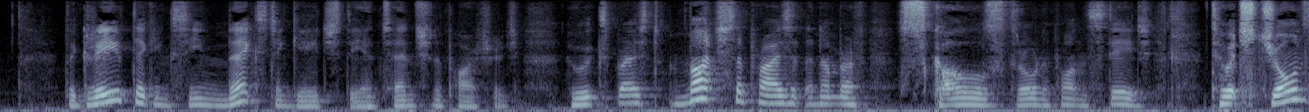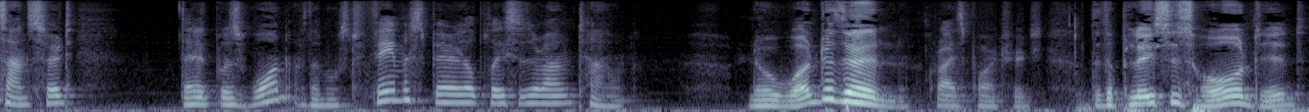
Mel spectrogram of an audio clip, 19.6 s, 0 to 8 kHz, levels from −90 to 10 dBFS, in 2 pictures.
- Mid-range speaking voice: No, low, 130 Hz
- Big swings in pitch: Yes, wide, 6.4 semitones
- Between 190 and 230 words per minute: No, average, 150 wpm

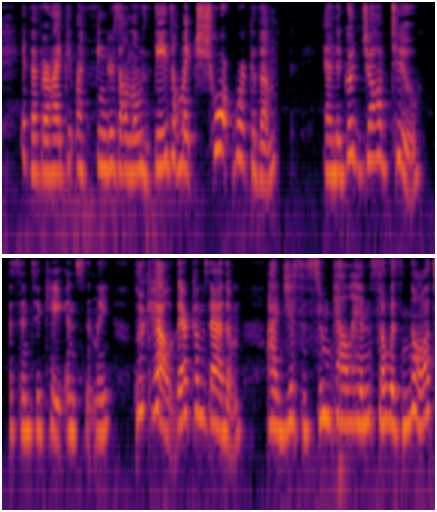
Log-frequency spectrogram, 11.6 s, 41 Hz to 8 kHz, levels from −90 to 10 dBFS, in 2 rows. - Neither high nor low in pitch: No, high, 245 Hz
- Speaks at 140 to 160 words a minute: No, average, 190 wpm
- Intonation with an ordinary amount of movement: Yes, average, 3.8 semitones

